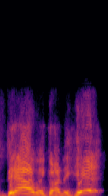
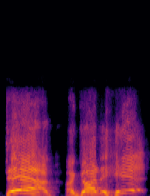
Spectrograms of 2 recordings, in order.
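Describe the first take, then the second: First: Imitating a proud little boy, higher and louder; proud kid. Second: Son yelling across the field, much higher and louder; calling from far. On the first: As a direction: play the beaming son who thinks he did great. Son proudly reports bunt hit. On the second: Retold or imitated. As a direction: shout it from second base to dad in the stands. Son shouting from second base.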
